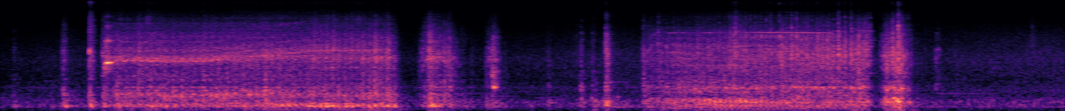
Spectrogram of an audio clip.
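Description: Small electric motor whirring in two runs of about three and two and a half seconds, with a whine rising in pitch during the first run and clicks where each run starts and stops.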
